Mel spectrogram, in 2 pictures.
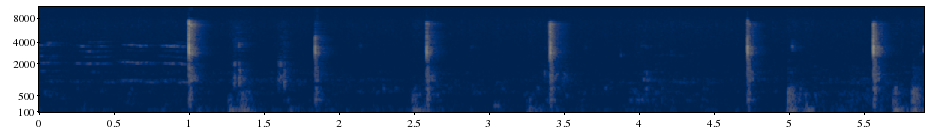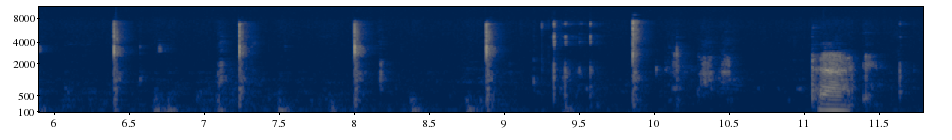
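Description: A screwdriver clicks and taps against small plastic parts.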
